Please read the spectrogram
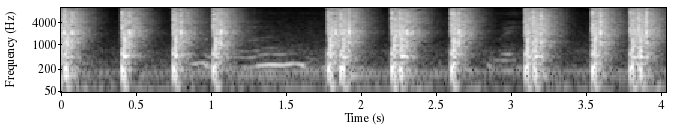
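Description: Gas blowback airsoft M4 rifle (GBBR) firing single shots in three quick groups of three, each a sharp crack as the bolt blows back and gives the gun its kick.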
